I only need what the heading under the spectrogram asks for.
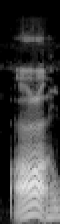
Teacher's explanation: আইনটিকে আলিফের মতো উচ্চারণ করবে না, আইনকে আইন, আইন যাবার অ, গলা চিপে এবং মোটা করে পড়বেন।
